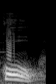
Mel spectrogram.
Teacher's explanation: ओ की मात्रा का उच्चारण थोड़ा जल्दी किया जाता है, जैसे क में ओ की मात्रा को।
